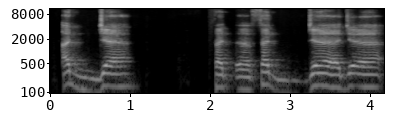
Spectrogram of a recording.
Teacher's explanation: Tengah lidah itu menutup ke lahat mulut. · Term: huruf jim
